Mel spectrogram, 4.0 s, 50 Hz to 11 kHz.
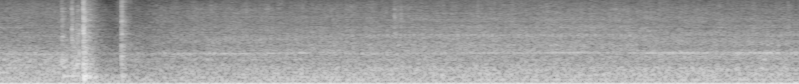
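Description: A $400 motorhome chassis idles steadily with a deep low rumble, broken early by a couple of brief clunks, on a hot day.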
